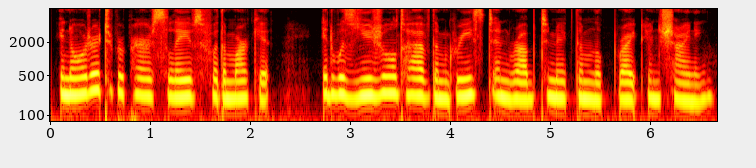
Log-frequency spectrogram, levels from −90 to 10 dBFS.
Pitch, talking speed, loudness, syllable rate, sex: 210 Hz, 215 wpm, -15 LUFS, 5.5 syllables/s, female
